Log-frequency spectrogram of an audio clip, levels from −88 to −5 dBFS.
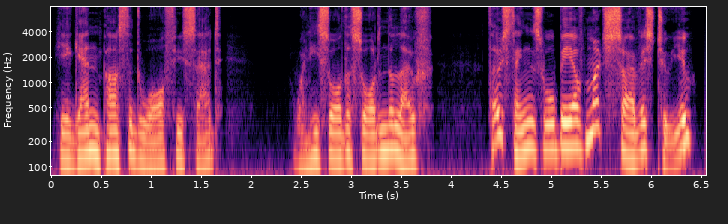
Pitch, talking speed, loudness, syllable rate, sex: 135 Hz, 220 wpm, -18 LUFS, 5.7 syllables/s, male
